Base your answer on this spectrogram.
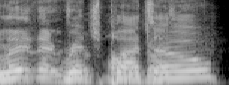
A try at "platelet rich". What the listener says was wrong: You did not rich. Just say platelet rich. That is correct. You said it like Joey from Friends. You threw like a shrug there. You were like, it's like when he's trying to learn French, he's like, shababoo-dabba-ba. Like, you were, you were so confident.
